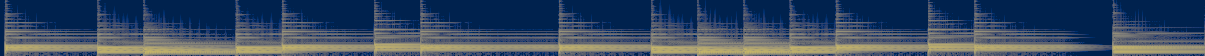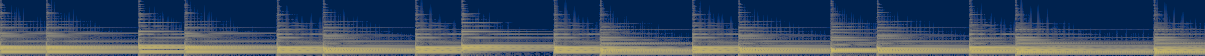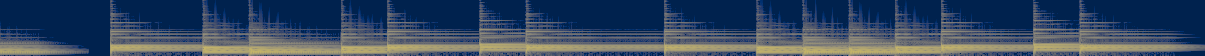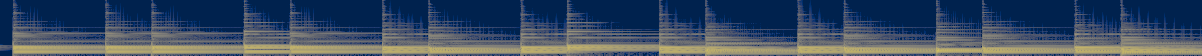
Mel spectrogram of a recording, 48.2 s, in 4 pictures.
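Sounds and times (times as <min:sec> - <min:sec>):
three-voice harp instrumental in F major: 0:00.0 - 0:48.1.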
